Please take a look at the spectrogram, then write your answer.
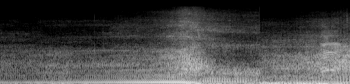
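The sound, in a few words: TVS Apache RTR 160 4V motorcycle engine starting and revving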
